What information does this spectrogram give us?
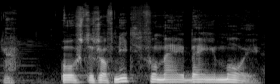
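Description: An actor playing a gentle, laconic middle-aged sailor in a radio drama, speaking tersely. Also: male voice, fairly low pitch, steady tone, measured pace, gravelly, husky, faint music behind, exaggerated voice. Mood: gentle, attentive. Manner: terse, understated replies. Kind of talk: 1980s Dutch-language radio drama acting.

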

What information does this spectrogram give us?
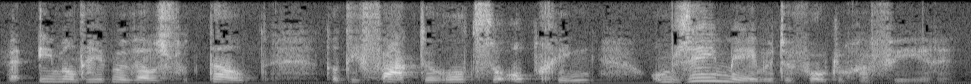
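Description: An actress playing a polite, gossipy governess who eagerly serves a marquise, in a 1970s Dutch radio drama. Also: female voice, medium pitch, lively intonation, a little fast, a bit bright, husky. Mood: shocked, gossipy. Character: deferential, chatty, gossipy governess to a marquise's children.

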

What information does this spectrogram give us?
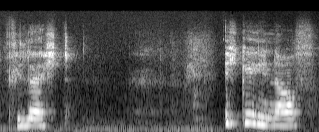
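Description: Calm, probing sister, mid-range voice, radio play, faint background noise. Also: female voice, medium pitch, drawn-out words. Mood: quiet, concerned. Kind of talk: German radio drama acting.

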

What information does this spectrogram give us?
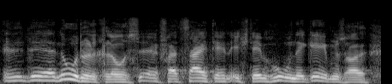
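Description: An actor playing an evasive, pompous old village judge in a radio play, stammering and then barking gruffly. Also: male voice, on the high side, animated, measured pace, mellow. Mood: flustered, evasive. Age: older. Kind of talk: classic stage-style radio drama acting.

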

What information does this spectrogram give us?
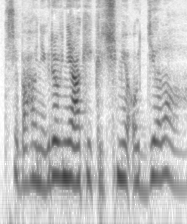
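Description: An actress playing a pert, excitable young housemaid in a Czech radio drama, brisk and cheeky as she reports. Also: fairly high pitch.

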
